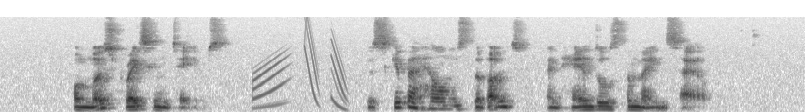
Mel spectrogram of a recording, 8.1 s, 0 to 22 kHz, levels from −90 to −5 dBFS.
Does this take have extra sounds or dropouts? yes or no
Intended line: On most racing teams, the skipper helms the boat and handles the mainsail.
yes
